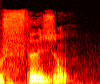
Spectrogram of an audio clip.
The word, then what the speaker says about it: faisons: because you don't pronounce it E as normally you should, but you will pronounce it like E. Nous faisons, okay, it's really f, f, f, nous faisons, okay, you see it with e, but then you pronounce it f, nous faisons.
